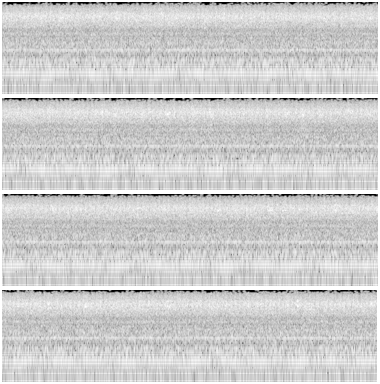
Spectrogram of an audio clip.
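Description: Old top-loading washing machine running a duvet load: a steady, unchanging motor hum with a whirring noise over it.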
